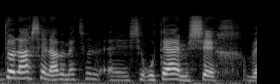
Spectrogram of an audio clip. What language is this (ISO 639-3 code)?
heb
